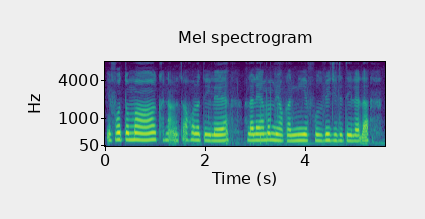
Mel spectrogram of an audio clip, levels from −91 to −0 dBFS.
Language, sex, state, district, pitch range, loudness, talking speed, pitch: Wancho, female, Arunachal Pradesh, Longding, 210-230 Hz, -16 LUFS, 180 wpm, 220 Hz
